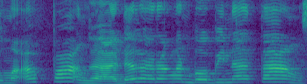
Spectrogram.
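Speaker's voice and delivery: high, loud calling across; re-enacted yelling back. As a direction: call out a protest to someone across the street. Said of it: "saya teriak lagi ke situ".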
